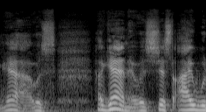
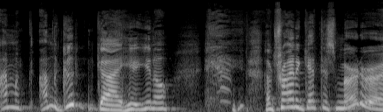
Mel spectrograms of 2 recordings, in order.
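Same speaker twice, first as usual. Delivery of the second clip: confounded, baffled voice, pitched up high; 7 semitones higher than usual. Retelling Forest Whitaker's complaint to the speaker: imitating confounded Forest Whitaker. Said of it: "not angry, confounded".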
